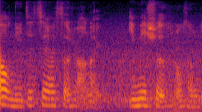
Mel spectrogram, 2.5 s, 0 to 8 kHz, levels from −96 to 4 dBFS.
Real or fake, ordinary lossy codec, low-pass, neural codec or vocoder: real; none; none; none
